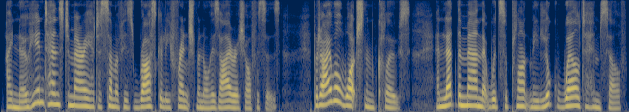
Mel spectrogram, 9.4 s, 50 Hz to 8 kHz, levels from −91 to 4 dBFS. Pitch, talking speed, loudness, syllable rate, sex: 200 Hz, 225 wpm, -19 LUFS, 5.5 syllables/s, female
